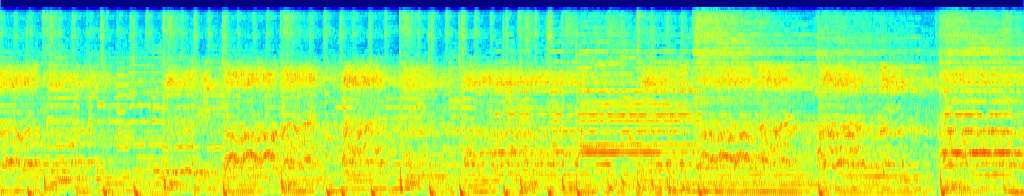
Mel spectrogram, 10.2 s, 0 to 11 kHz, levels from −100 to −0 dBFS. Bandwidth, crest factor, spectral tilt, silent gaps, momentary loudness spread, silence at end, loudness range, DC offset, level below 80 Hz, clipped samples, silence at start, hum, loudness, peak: 9.6 kHz; 12 dB; -4 dB/octave; none; 4 LU; 0 s; 2 LU; under 0.1%; -34 dBFS; under 0.1%; 0 s; none; -21 LUFS; -10 dBFS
